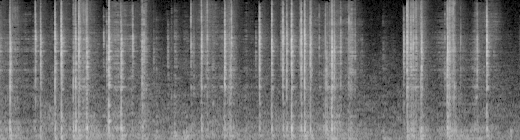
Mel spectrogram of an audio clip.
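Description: Long pink acrylic nails tap and scratch across the flat, perforated surface of a hollow sheet-metal stainless steel grater. The result is a quick, irregular series of sharp, bright metallic clicks and short scrapes that die away almost instantly, with very little low end and brief quiet gaps between bursts.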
